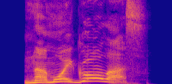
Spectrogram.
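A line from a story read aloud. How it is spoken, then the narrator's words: Continuous shouting. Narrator (Russian): Тимуров кричал, не останавливаясь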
